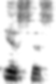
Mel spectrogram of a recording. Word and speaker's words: Issus: The three big battles were Granicus, Issus, they say Issus, that's how they say it, and then Gaugamela.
